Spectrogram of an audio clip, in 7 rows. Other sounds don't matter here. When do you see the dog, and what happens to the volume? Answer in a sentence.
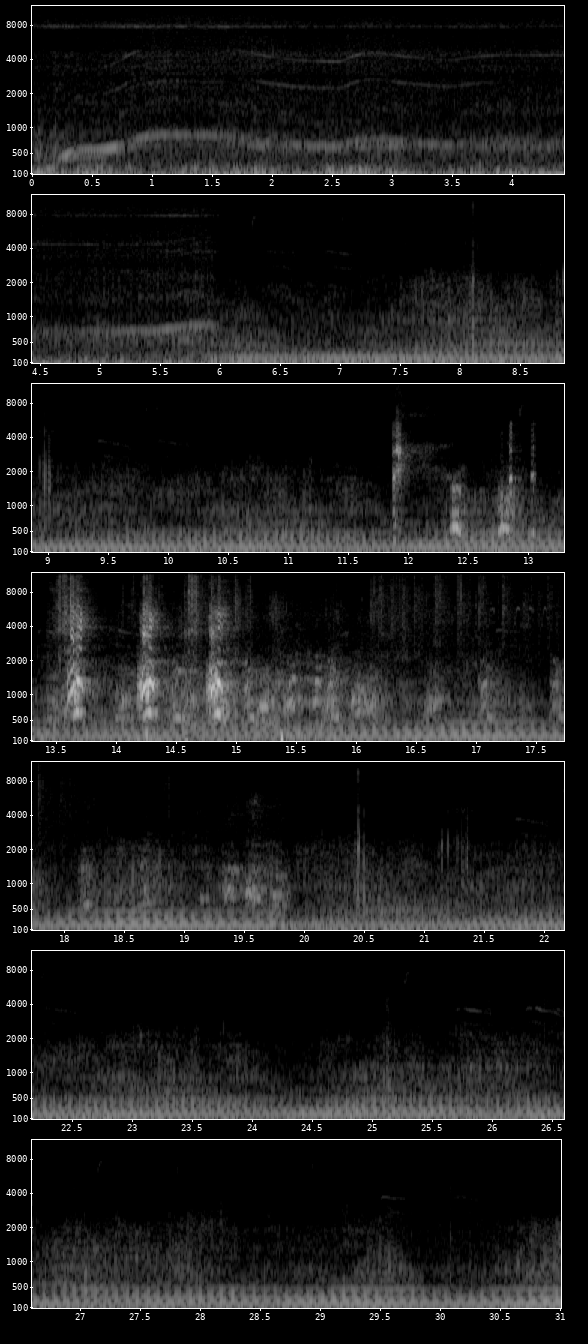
You can hear the dog from 11.8 to 19.9 s, getting quieter.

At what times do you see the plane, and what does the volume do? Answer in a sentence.
You can hear the plane from 0.0 to 30.9 s, getting louder.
